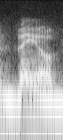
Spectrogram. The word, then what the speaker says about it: Baio: Oh, it's Bayo. See, I'm pronouncing his name wrong. That's why you got confused. It's Scott Baio, B-A-I-O.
